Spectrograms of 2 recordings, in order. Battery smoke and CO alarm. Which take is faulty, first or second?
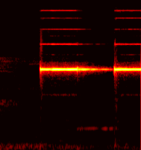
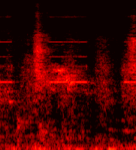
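second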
